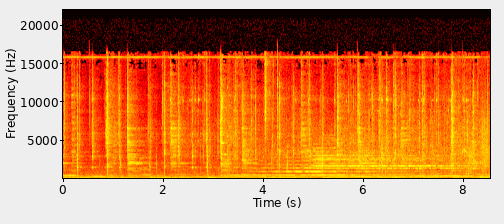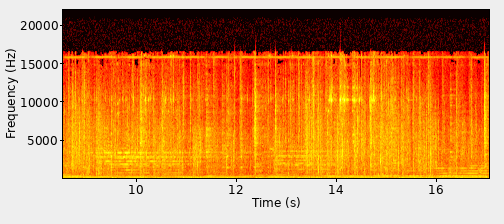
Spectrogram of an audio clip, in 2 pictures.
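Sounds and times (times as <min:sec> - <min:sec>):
tense orchestral film score: 0:00.0 - 0:17.0.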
